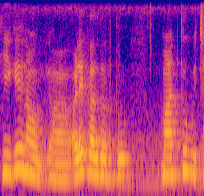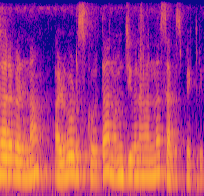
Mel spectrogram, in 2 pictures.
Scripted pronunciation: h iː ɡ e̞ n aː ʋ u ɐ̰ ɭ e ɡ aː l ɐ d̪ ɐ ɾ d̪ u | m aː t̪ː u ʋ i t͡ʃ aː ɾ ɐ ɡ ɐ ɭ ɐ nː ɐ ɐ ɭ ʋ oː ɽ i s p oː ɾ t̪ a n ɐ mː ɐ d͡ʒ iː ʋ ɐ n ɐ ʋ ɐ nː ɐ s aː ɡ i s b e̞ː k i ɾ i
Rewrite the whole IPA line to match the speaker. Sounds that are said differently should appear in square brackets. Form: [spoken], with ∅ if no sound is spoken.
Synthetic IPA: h iː ɡ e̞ n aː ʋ u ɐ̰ ɭ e [k] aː l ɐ d̪ ɐ ɾ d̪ u | m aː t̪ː u ʋ i t͡ʃ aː ɾ ɐ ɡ ɐ ɭ ɐ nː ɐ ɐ ɭ ʋ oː ɽ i s [k] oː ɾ t̪ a n ɐ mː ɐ d͡ʒ iː ʋ ɐ n ɐ ʋ ɐ nː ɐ s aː ɡ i s b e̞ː k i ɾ i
